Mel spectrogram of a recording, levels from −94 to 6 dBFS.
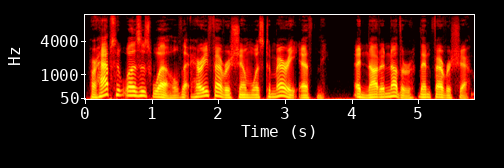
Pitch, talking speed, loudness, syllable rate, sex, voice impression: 110 Hz, 165 wpm, -22 LUFS, 5.3 syllables/s, male, very masculine, very adult-like, slightly thick, cool, sincere, slightly calm, slightly friendly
